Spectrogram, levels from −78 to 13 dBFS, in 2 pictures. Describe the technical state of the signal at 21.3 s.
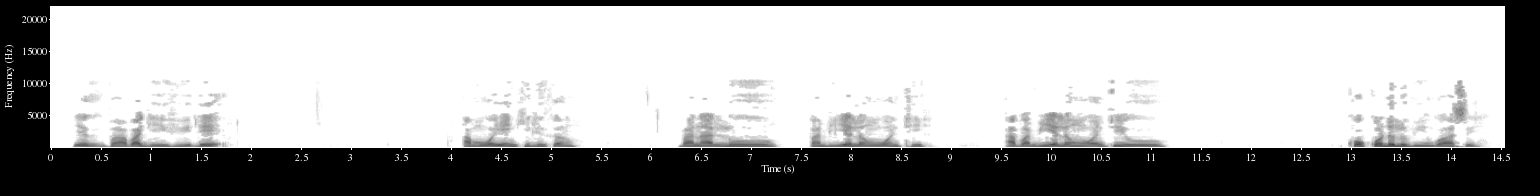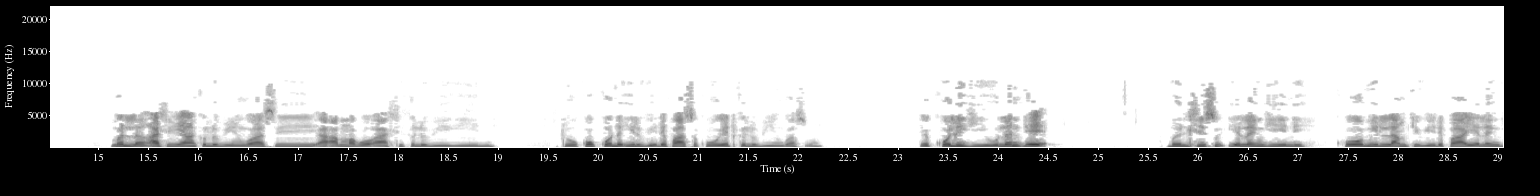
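At 21.32 s, lasting until about 21.35 s, a pre-echo precedes a sharp attack in the speech. A short hiss spreads across roughly 31 ms of otherwise quiet signal before the onset, and the attack itself sounds softened and smeared. The transform codec spreads its quantisation noise evenly across each block. Here the attack lands late in its block, so noise scaled to the loud onset fills the silent stretch ahead of it.

That block-based coding is part of heavy damage that runs through the whole clip, most likely from MP3 compression at a low bitrate, around 24 kbps. Nothing is present above 10.5 kHz, so sibilants lose their top end and sound dull. Weak spectral components drop in and out from frame to frame, producing a watery, swirling texture with metallic chirps on s sounds.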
